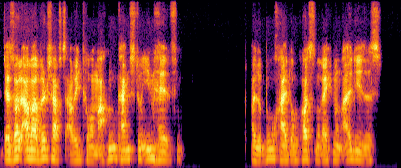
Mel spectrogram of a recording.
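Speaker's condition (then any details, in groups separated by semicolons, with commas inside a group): Spastic tetraparesis; from birth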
